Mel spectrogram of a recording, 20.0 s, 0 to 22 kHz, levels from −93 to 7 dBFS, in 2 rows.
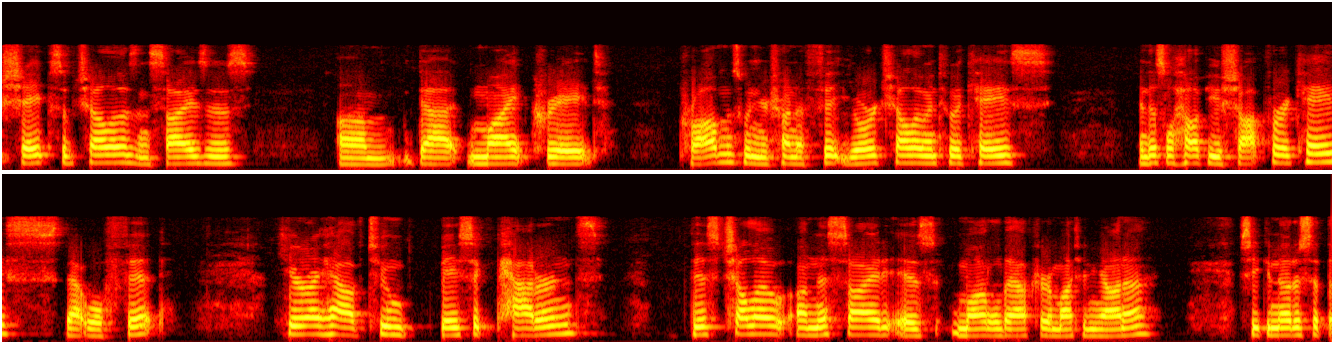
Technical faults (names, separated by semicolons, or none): sound cut by the noise suppressor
